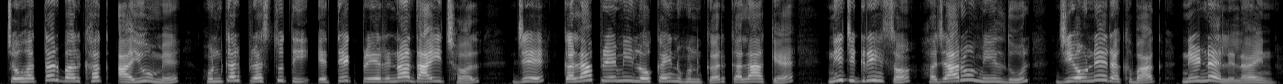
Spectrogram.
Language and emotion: Maithili, neutral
